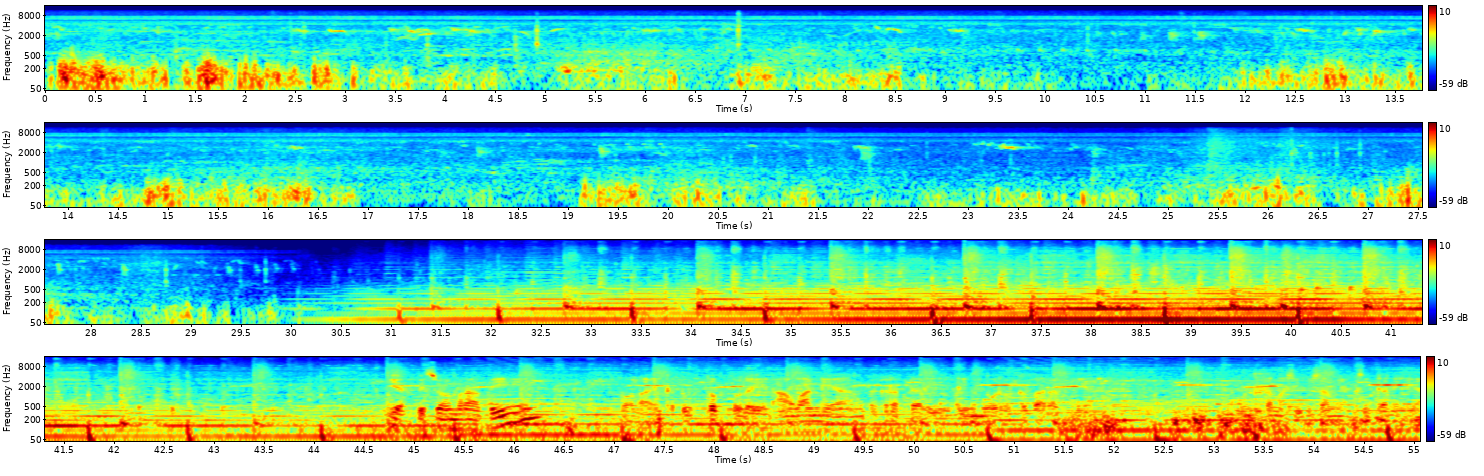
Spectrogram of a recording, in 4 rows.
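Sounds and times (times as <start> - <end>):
small birds chirping: 0.0 - 24.8, 25.9 - 55.0
low rumbling: 30.1 - 55.0
steady high hiss: 30.2 - 55.0.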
